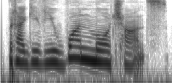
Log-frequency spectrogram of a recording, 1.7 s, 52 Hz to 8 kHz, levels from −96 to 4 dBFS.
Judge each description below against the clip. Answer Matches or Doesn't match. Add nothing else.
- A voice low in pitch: Doesn't match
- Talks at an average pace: Doesn't match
